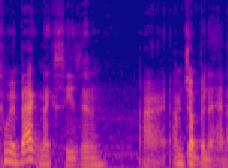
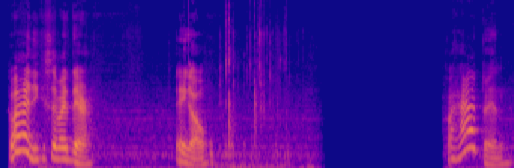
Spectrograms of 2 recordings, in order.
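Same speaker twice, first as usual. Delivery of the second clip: higher, soft coaxing voice; lightly raised pet voice; gentle pet talk; 8 semitones higher, 3 dB quieter, faster than usual. Real, not acted. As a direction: coax the cat to sit. Settling the cat on the desk.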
